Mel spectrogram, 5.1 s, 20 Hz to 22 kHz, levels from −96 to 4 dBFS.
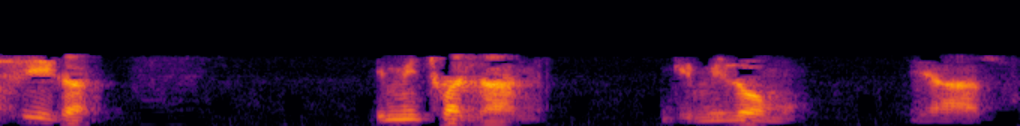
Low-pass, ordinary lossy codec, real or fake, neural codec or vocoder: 3.6 kHz; MP3, 16 kbps; real; none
